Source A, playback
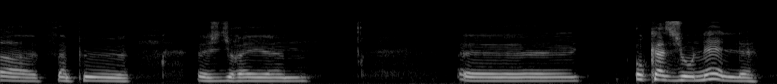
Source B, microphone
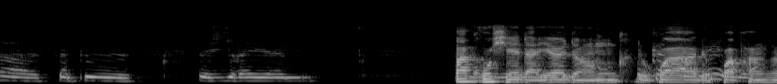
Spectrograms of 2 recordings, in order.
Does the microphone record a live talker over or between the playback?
Yes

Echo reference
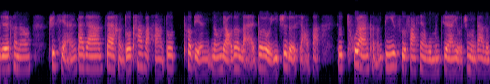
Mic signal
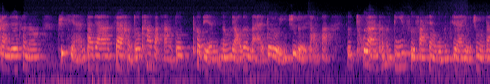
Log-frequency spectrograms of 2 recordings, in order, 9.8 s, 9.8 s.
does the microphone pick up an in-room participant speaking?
No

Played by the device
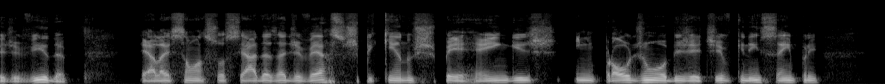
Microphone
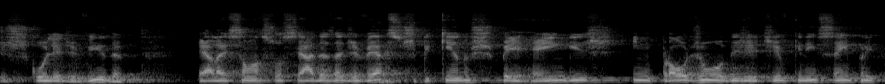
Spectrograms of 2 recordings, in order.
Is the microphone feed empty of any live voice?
Yes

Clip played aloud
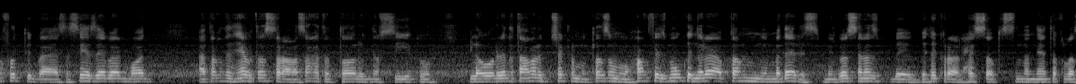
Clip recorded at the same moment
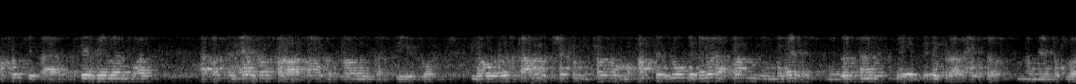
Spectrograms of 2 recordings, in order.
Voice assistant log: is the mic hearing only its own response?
Yes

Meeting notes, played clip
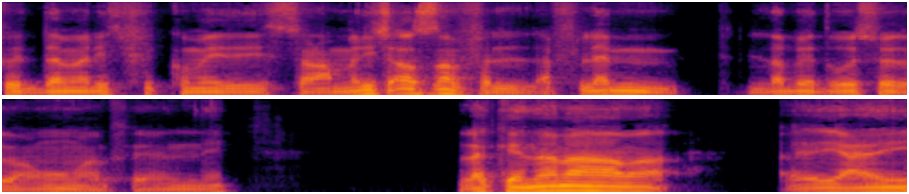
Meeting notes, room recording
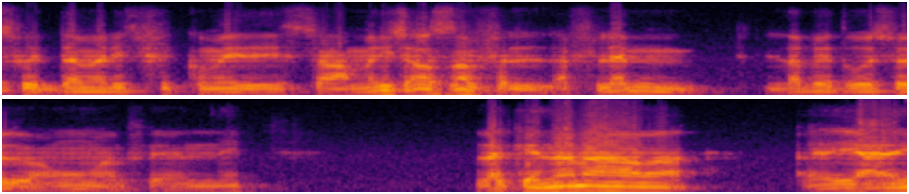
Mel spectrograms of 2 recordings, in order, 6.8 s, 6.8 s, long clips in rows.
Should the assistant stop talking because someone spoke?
No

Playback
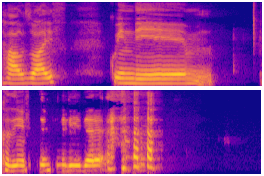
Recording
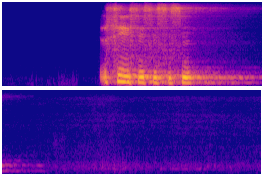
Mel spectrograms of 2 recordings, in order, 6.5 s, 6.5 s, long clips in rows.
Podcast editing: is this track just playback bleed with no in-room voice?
No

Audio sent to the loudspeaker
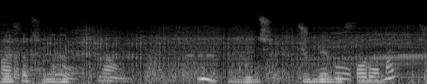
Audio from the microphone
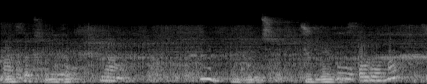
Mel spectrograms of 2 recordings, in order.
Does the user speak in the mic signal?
No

